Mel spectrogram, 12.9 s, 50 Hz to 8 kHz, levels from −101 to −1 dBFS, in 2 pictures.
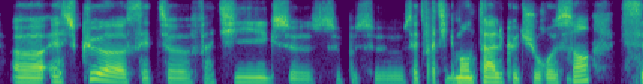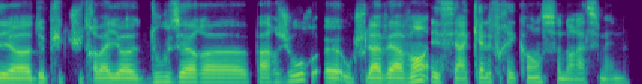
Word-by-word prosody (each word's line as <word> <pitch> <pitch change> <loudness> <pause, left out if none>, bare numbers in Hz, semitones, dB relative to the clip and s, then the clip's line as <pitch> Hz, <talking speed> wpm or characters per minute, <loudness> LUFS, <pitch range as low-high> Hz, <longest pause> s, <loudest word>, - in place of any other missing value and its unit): Heu, 110 -2 +3
est-ce 125 -1 +5
que 180 - +1
heu, 135 -10 +3
cette 100 0 -3 0.3
fatigue 110 +2 -2
ce 90 -2 +2
ce - - -5
p - - -24
ce 95 - -7 0.2
cette - - -4
fatigue 105 +1 -1
mentale 110 +1 +4
que 110 - -4
tu 105 - -1
ressens, 105 +8 +2 0.3
c'est 110 - 0
heu, 105 0 +3
depuis 105 +1 -3
que - - -24
tu - - -4
travailles 110 +1 0
heu 105 -1 +1
12 120 +1 -2
heures, 115 -1 +1
heu, 110 -1 -1
par 115 0 -2
jour, 145 +9 -4
heu, 105 -1 +2
où 115 - -7
tu - - -3
l'avais 110 0 +4
avant 105 +4 +4
et 115 -3 -2
c'est 100 - -1
à 100 - 0
quelle 110 +2 -1
fréquence 110 0 -2
dans 95 -1 -5
la 90 +1 -6
semaine? 95 +1 -4
110 Hz, 190 wpm, -23 LUFS, 105-115 Hz, 0.3 s, est-ce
